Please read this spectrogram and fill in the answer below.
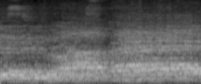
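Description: A small group of mostly male voices singing a hymn together from hymnals, holding long notes and moving to a new note about a second in.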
